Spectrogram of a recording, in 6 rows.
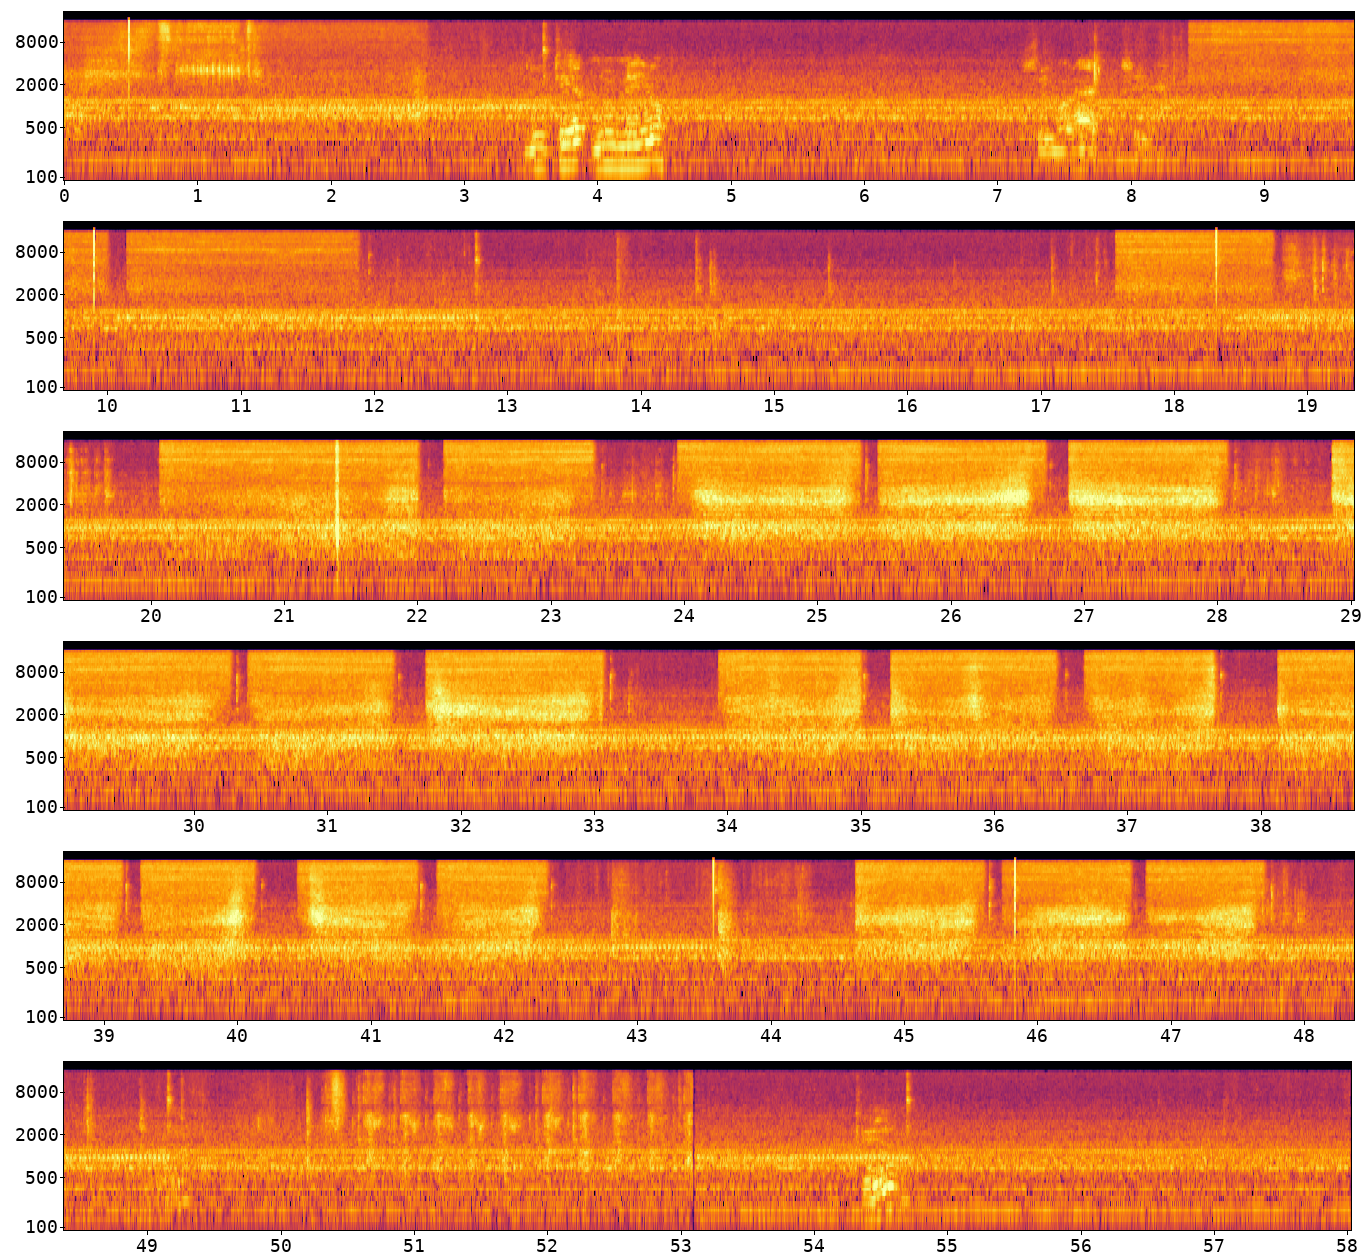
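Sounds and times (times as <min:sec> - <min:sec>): faint steady hum: 0:00.0 - 0:58.0
airbrush hissing bursts: 0:08.4 - 0:11.9, 0:17.6 - 0:18.8, 0:20.1 - 0:23.4, 0:24.0 - 0:28.1, 0:28.8 - 0:33.1, 0:34.0 - 0:42.4, 0:44.6 - 0:47.8.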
